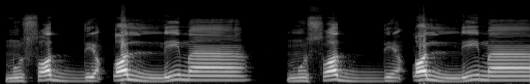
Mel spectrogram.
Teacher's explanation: تنوین کے بعد حروف یرملون میں سے لام آ رہا ہے تو لہٰذا ادغام ہوگا، اور ادغام بلا غنہ ہوگا۔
